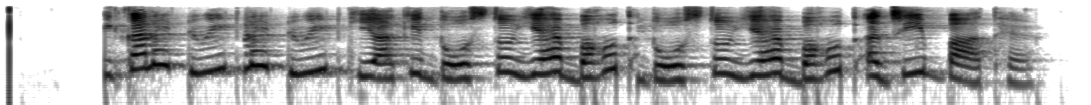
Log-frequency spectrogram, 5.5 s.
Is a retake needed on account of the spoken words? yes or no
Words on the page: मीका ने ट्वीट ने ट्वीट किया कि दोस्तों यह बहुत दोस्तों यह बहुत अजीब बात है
no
